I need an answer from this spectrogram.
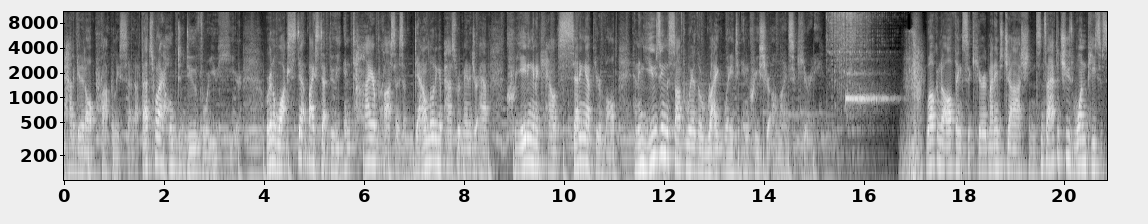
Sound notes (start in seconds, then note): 15.7 upbeat music; 16.8 air whooshing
